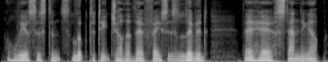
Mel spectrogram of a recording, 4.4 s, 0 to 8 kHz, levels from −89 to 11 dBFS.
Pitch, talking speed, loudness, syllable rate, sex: 95 Hz, 190 wpm, -21 LUFS, 5.8 syllables/s, male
